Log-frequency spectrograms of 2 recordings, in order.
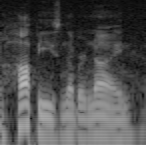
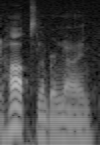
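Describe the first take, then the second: First: The first word has two syllables. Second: The first word has one syllable. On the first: This is the product's actual name. "It's called" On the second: This is what many people commonly call it. "a lot of people call it"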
